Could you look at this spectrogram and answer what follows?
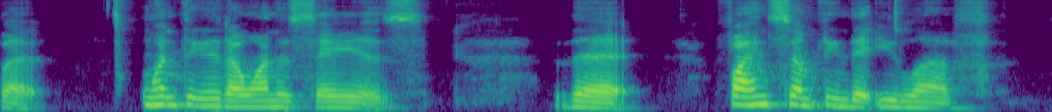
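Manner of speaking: choked-up, emotional, voice catching. A speaker sharing advice with listeners, choked up. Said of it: "I'm a little choked up".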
